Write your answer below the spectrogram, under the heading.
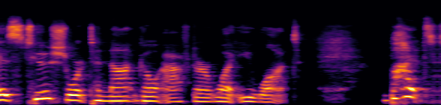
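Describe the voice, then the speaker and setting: At a fairly slow pace, a woman speaks in a somewhat breathy voice with lively intonation. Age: 30s. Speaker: podcast host and career coach. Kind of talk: solo podcast monologue.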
